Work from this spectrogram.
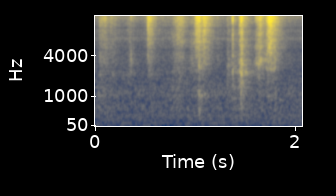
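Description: Playing cards from a real pack are counted out by hand, giving several soft papery flicks and slides, close and quiet, with no one talking.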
